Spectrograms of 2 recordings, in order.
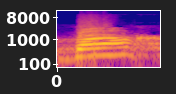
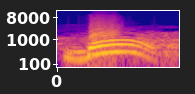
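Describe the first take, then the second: First: ضاخ with a thick, emphatic D and dark A; heavy wrong dal. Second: داخ with a thin, light D; light dal. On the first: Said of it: "تقول ضاخ". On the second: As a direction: keep the D of داخ unemphatic, as in دواء. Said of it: "الدال دواء". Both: Shown as a demonstration.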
